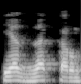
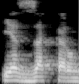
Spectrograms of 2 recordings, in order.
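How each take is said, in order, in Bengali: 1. দ্বিতীয় ব্যঞ্জনটি নরম 'th' ধ্বনি। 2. দ্বিতীয় ব্যঞ্জনটি আলাদা, একটু কড়া ধ্বনি। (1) "যেমন কি এটা হবে" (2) "অনেকেই পড়বেন কিরকম"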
